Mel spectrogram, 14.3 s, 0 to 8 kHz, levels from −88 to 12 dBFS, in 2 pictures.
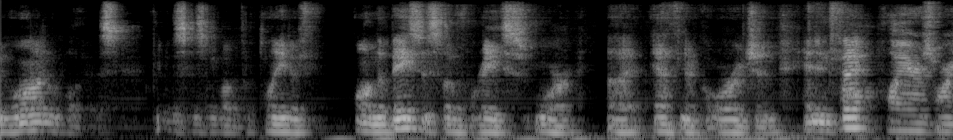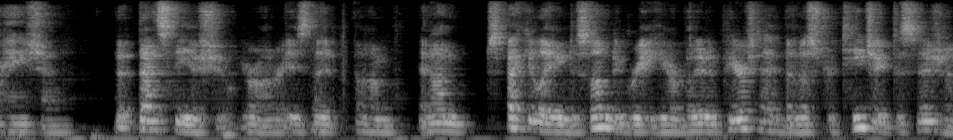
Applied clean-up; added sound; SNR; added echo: neural mask model DeepFilterNet 3.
